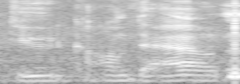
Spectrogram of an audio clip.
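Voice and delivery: lightly voiced brother easing him down; calming big brother. Big brother tells the yelling clerk off, slow imitated calming.

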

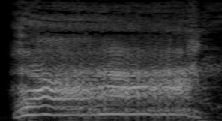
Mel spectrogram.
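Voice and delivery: loud, high, drawn-out "aah"; sudden comic shriek of panic; mock panicked scream. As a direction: let out a hammed-up scream. Acting out the freak-out reaction.

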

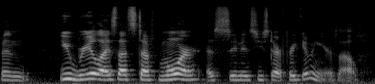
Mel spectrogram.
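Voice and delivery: ordinary talk

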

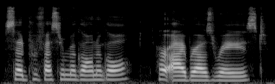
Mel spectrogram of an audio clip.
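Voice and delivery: usual speaking voice

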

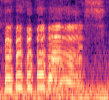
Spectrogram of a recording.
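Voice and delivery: burpees squeaked way up high in disbelief; amused high-pitched scoff; mock disbelief. Real, not acted. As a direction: scoff at the very word. Mocking the idea of burpees.

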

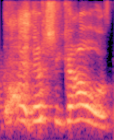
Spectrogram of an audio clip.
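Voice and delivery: high, eager whisper-shout to dad; excited child. Retold or imitated. Girl spotting her idol, telling dad eagerly. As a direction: point her out, thrilled. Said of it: "She's like".

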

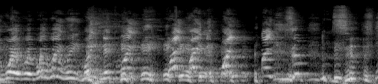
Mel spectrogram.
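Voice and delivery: frantic laughing. Retold or imitated. Acting out panicked porn reaction.

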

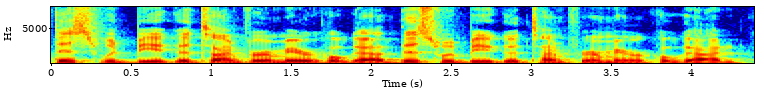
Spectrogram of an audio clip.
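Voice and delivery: fast, rushed repeated plea; impatient repeated prayer; repeated pleading. Acted. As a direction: rattle it off again and again. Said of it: "Moshe keeps on crying out".

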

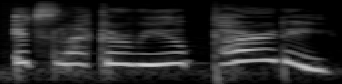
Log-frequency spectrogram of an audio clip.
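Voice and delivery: high, excited exclamation; delighted cry. A narrator's reading. Ermengarde delighted by the feast, delighted cry. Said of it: "cried Ermengarde".

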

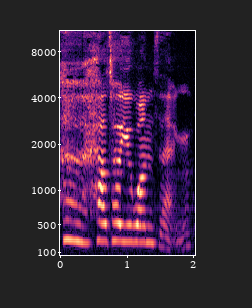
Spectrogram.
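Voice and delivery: mock sigh. Genie starts teasing.

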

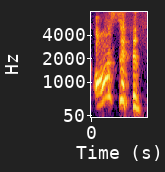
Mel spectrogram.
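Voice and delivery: high-pitched squeal of reproach; mock indignant exclamation. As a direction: scold him playfully in a high squeak. Acted indignant reproach at fiance.

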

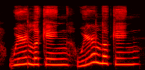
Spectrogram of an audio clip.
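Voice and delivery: high, quick little monkey voices; eager little monkeys. A narrator's reading. Six little monkeys reassure the gorilla, high and eager. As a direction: squeak it out like busy monkeys.

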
